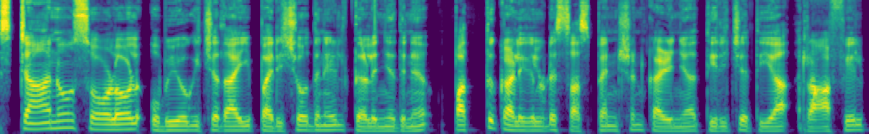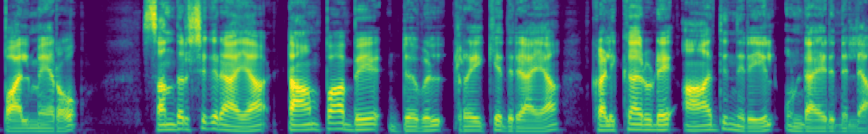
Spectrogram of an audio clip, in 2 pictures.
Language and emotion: Malayalam, neutral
